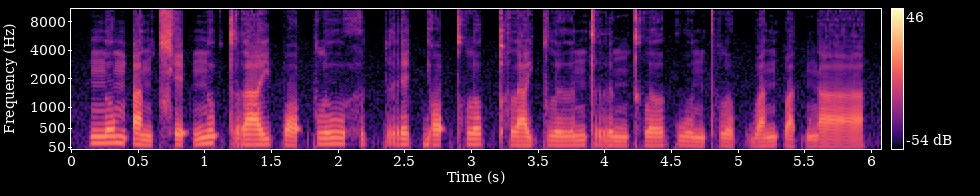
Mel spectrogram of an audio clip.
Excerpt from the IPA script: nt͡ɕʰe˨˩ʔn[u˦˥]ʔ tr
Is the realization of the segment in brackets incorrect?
yes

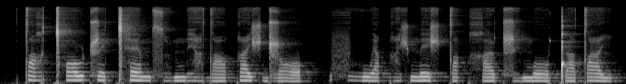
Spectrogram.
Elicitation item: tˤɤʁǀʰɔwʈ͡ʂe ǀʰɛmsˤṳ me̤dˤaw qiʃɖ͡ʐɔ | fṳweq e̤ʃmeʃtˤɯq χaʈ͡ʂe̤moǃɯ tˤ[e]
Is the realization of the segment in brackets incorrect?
yes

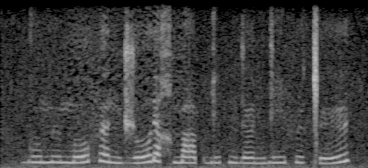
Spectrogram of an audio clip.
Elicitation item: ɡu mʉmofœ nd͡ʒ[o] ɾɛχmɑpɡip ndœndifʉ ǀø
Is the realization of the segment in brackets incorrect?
no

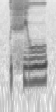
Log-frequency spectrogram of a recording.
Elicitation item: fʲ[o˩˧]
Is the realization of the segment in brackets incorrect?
yes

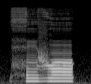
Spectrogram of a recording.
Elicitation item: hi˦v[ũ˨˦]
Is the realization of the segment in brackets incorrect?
yes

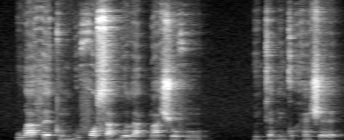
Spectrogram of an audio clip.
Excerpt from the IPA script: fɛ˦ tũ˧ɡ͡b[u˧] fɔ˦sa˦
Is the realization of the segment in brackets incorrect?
yes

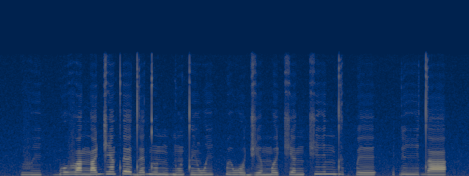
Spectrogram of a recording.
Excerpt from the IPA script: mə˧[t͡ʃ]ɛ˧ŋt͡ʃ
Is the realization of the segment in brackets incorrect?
no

